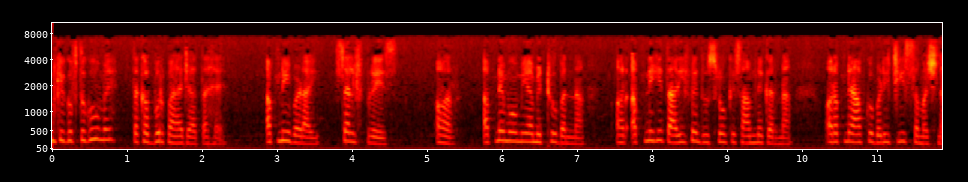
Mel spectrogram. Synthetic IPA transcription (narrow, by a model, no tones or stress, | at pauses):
ʊnkiɡʊft̪ʊɡumẽ | t̪ɐkəbːʊɾpaːjad͡ʒaːt̪aɦɛː | ɐpnibɐɽaːi | sɛlfpɾeːz | ɔːɾ | ɐpnemoːmijãmɪʈʰːubɐnːa | ɔːɾɐpneɦit̪aːɾiːfẽd̪uːsɾõkesaːmnekɐɾna | ɔ̰ːɾɐpneaːp̚kobɐɽit͡ʃiːzsɐməd͡ʒʱna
